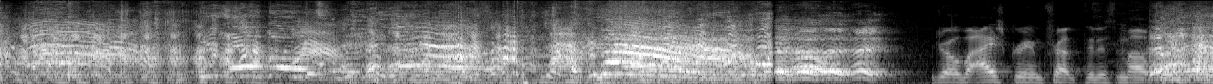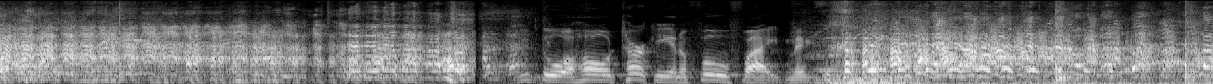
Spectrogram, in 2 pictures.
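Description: A woman laughs.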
